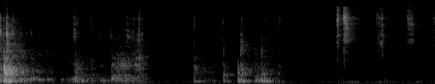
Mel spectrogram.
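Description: Plastic decorative-edge craft scissors snipping and rasping through paper, with paper rustling. A few sharp clicks come near the end as the scissors are handled.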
